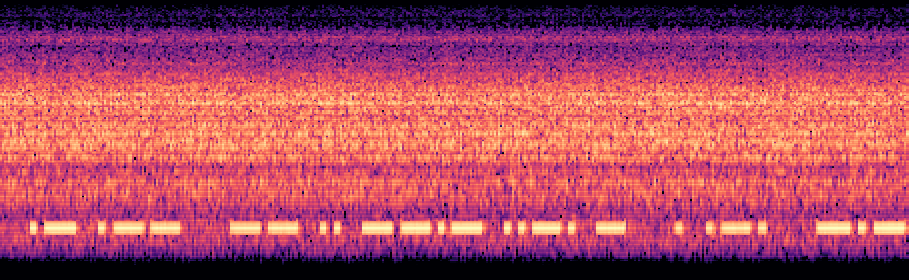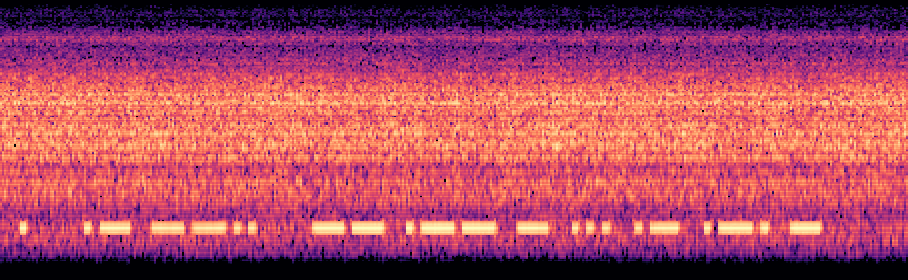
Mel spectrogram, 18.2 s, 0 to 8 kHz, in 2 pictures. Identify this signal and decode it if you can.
Morse code (Persian alphabet), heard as a keyed tone, hand-sent with a straight key, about 16 wpm, 560 Hz, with radio static. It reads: او میگفت هر که از موتسارت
